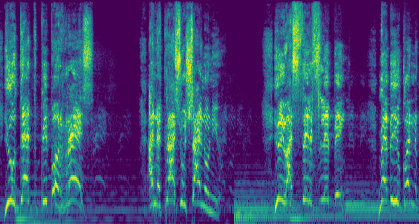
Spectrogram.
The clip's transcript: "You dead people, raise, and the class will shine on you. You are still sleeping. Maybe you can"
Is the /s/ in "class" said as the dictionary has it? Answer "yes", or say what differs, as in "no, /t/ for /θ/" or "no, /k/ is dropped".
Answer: no, /ʃ/ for /s/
